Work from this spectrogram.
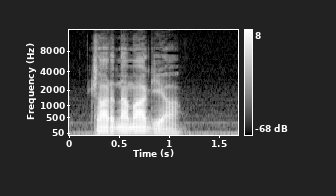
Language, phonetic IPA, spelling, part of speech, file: Polish, [ˈt͡ʃarna ˈmaɟja], czarna magia, noun, Pl-czarna magia.ogg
